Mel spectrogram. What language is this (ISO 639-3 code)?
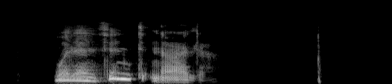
kab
